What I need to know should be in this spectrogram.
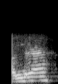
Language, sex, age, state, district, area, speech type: Marathi, male, 18-30, Maharashtra, Amravati, rural, conversation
